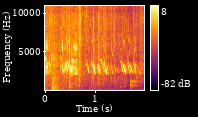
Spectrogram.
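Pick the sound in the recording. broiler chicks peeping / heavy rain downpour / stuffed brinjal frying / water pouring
broiler chicks peeping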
